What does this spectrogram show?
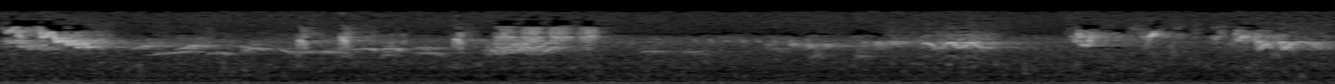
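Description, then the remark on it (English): A flock of birds flying in, chirping busily and continuously, with overlapping bright tweets in repeated bursts, moderately loud, with no voices present. “Okay, we were talking to Donna and got rudely interrupted by those birds flying in.”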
